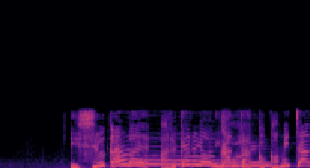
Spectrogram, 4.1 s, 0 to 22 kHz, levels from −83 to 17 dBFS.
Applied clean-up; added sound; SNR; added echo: none; none; none; none.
